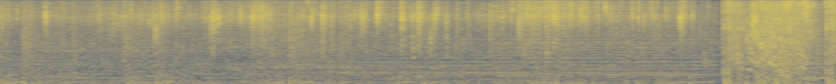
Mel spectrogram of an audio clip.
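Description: Tense dramatic score playing steadily, cut through about five and a half seconds in by a sudden loud gunshot crack as a bullet strikes the wall.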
